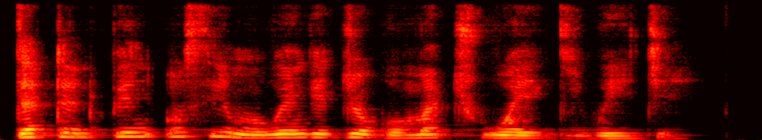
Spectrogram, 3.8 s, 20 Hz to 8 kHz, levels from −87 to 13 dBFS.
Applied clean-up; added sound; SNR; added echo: neural mask model DeepFilterNet 3.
